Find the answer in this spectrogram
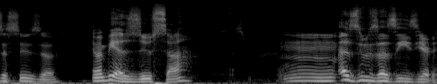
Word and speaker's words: Azusa: Azusa. APU. Yeah. Azusa Pacific, right? Azusa. Two soft. Two Z's. They're both voiced.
